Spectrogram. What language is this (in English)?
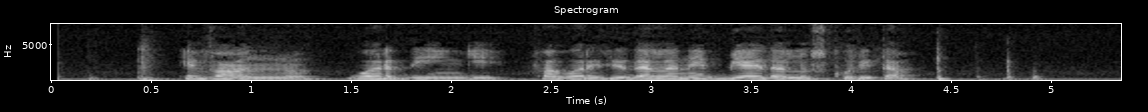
Italian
